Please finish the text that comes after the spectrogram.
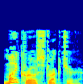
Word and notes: microstructure: British English

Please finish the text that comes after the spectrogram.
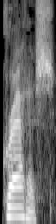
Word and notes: gratis: American English

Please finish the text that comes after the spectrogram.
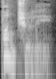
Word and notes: punctually: British English

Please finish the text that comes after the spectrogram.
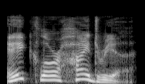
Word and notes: achlorhydria: British English

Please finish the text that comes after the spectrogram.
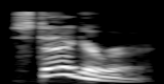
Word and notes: staggerer: British English

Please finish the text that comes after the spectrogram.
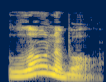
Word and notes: loanable: British English

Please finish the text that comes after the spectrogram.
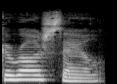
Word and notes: garage sale: American English

